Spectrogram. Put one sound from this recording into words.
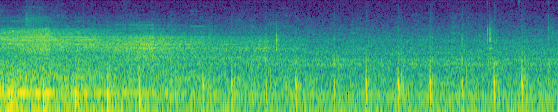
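Armored footsteps clank on a stone floor.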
